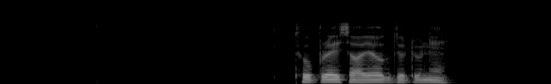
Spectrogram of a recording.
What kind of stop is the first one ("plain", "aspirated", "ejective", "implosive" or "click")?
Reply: aspirated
